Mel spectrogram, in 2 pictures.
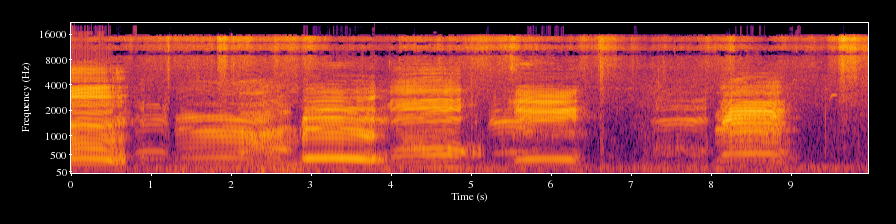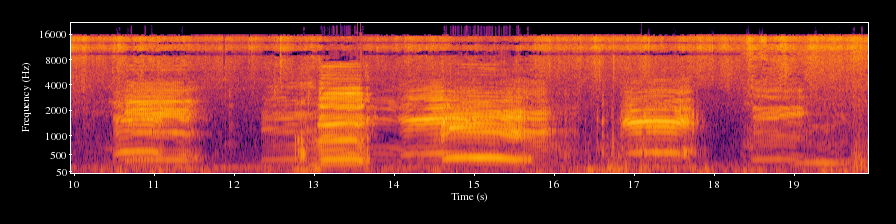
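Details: Cattle in an open grassy field, herded alongside goats and buffalo, give a run of loud, drawn-out moos, several voices calling one after another.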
